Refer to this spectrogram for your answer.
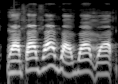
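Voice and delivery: muffled womp womp trombone mimic; Charlie Brown adult voice. Mocking the surgeon's jargon as Charlie Brown womp womp. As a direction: imitate the Charlie Brown teacher droning. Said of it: "Charlie Brown".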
